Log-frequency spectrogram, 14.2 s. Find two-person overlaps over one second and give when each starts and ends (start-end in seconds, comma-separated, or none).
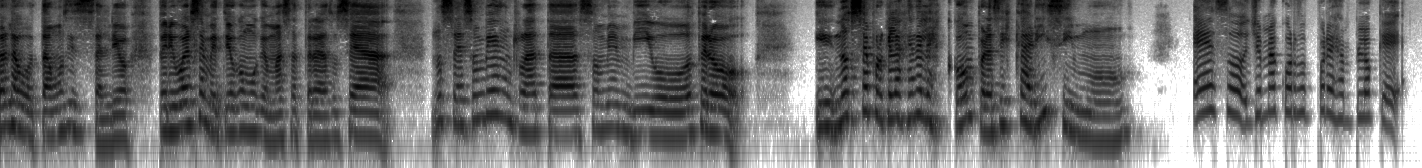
none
